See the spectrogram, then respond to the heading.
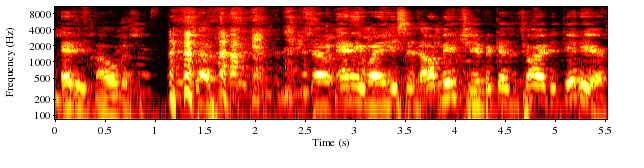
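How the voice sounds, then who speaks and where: Amid noticeable background noise, a man speaks at a moderate pace with big swings in loudness. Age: 80s+. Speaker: grandfather of the bride. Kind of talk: wedding speech. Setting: wedding reception. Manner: halting, repeating words.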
